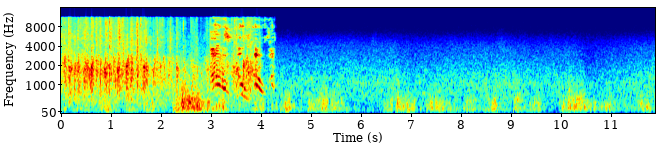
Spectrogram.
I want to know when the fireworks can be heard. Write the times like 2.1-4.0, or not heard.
not heard.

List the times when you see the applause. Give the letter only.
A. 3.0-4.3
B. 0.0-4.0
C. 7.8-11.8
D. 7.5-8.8
B.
